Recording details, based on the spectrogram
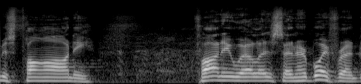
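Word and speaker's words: Fani: right has anybody fonny it's pronounced fonnie F A ni I that's Fanny but she likes it funny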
